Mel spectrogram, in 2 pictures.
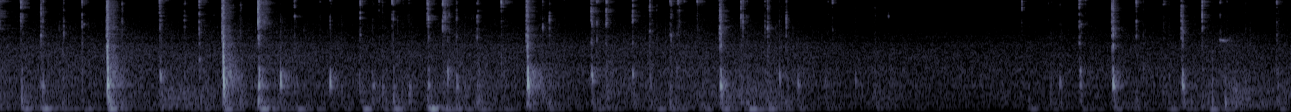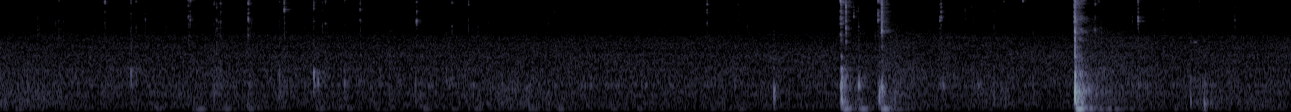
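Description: Typing on a computer keyboard: a quick run of keystrokes for the first few seconds, then scattered, slower keystrokes, with a couple of sharper clicks near the end.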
